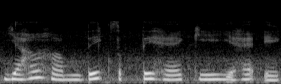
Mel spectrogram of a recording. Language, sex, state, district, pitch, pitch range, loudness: Hindi, female, Himachal Pradesh, Shimla, 235 Hz, 220-250 Hz, -15 LUFS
